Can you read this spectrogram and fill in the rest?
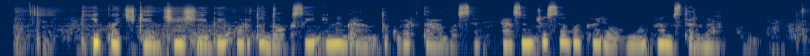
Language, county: Lithuanian, Kaunas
